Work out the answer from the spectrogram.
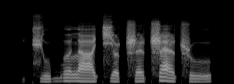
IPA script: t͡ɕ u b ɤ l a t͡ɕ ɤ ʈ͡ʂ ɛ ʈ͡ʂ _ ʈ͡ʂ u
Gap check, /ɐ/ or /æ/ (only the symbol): æ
